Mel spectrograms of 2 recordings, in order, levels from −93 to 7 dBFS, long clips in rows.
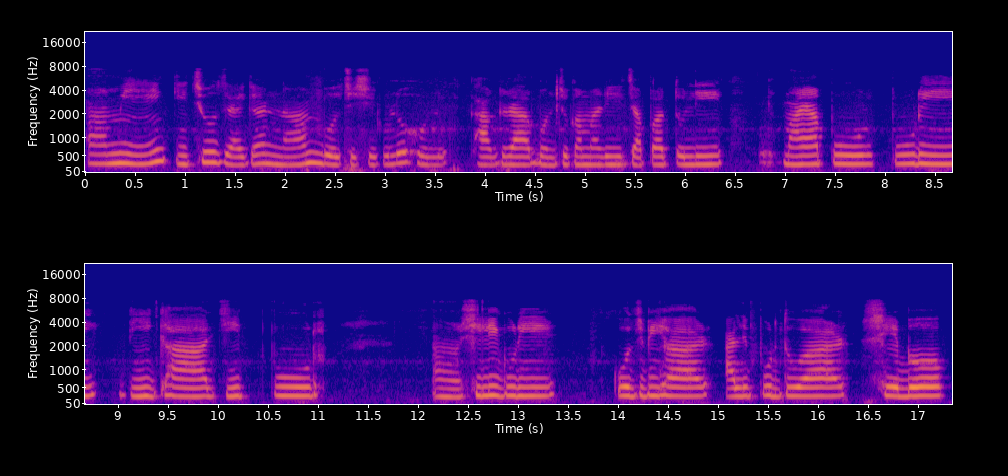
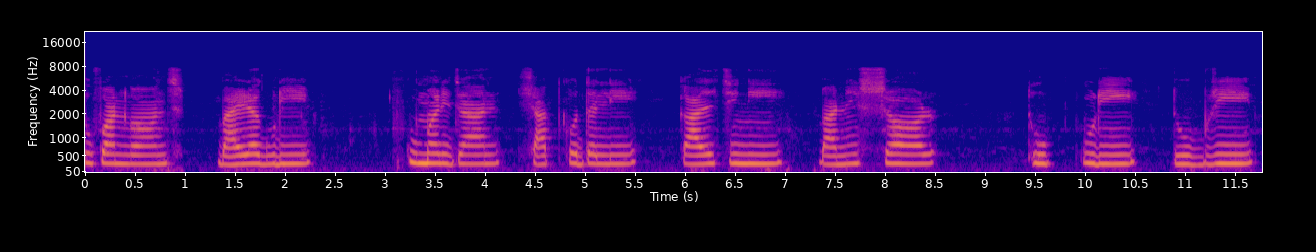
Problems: constant background noise, background conversations at intervals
